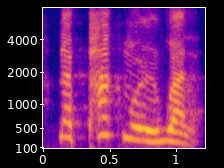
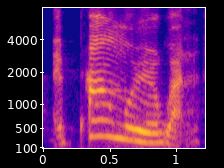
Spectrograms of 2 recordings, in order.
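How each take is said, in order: First: Pakmulguan with a hard k; wrong reading. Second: Palmulguan said slowly with an l; Palmulguan, slow, careful model; slow Palmulguan, k becomes l; correct reading. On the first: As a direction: say Pakmulguan, k sounded. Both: Shown as a demonstration.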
